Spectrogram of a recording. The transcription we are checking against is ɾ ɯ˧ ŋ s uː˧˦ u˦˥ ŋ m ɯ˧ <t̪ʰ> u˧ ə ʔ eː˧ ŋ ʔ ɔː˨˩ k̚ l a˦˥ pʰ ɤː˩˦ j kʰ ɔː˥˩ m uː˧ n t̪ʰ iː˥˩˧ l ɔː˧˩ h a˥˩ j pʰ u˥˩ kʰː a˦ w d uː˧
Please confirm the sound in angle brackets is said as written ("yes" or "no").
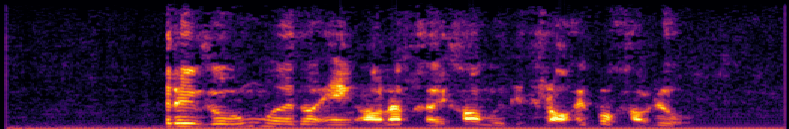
no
